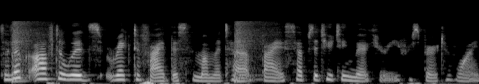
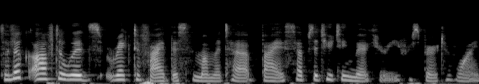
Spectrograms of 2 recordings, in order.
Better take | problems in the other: second | background sound (Snare drum); 15 dB below the speech

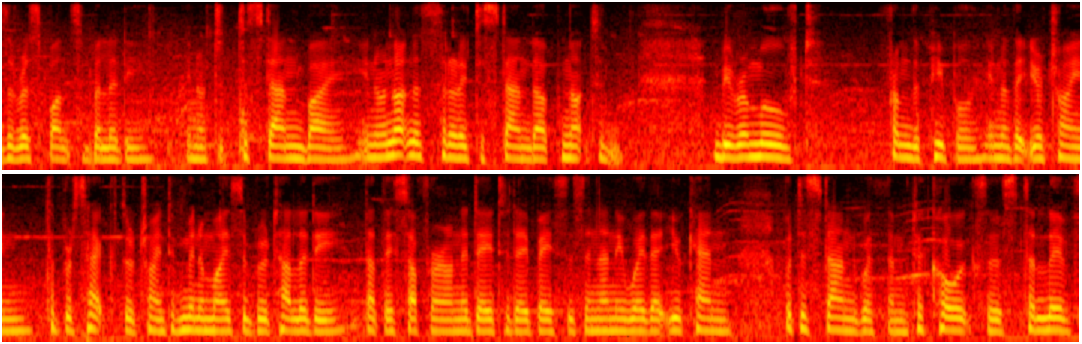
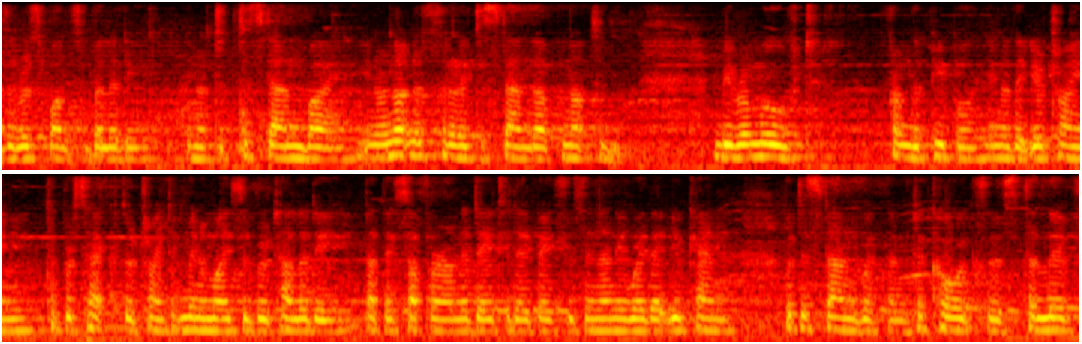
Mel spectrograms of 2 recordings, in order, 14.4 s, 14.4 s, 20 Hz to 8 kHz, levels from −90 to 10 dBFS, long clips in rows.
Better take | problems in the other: first | room echo; dies away in 1.2 s

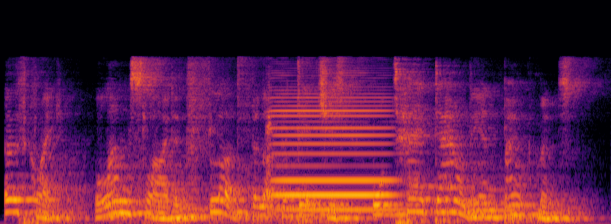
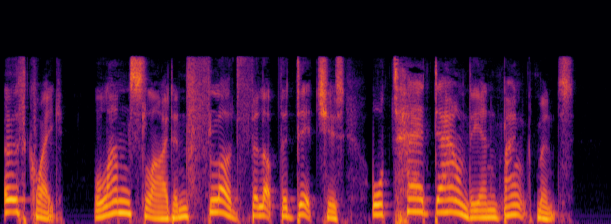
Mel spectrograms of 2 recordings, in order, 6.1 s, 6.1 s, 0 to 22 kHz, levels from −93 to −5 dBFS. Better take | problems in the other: second | background sound (Bowed string instrument); 2 dB above the speech // room echo; dies away in 1.1 s

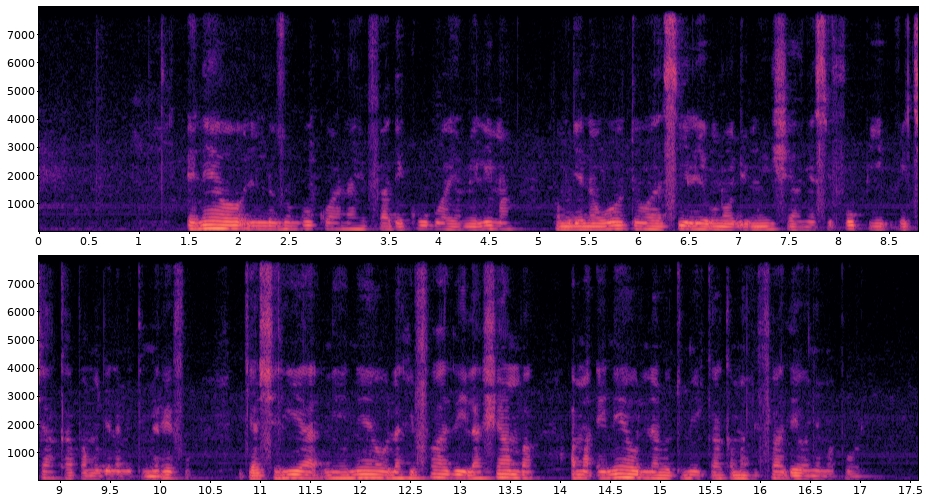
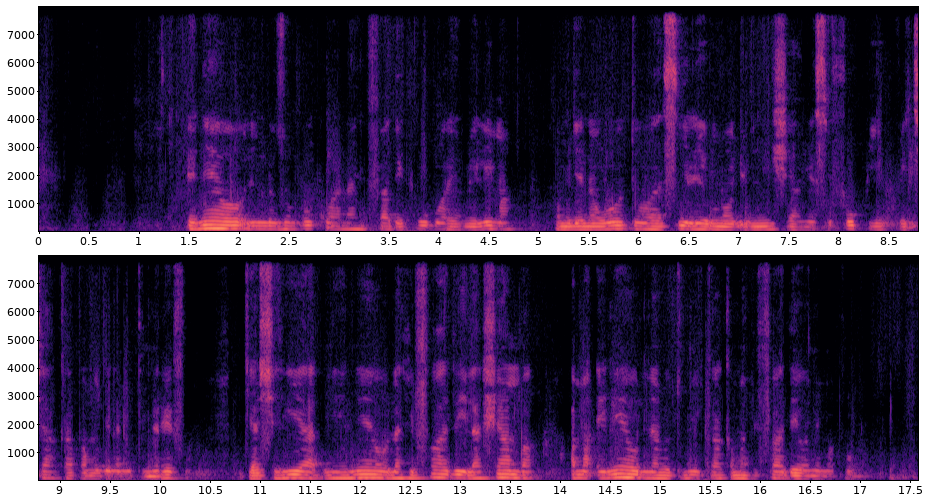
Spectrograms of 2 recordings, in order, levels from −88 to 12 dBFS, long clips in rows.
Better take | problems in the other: first | noise reduction (neural separator model SepFormer DNS4)

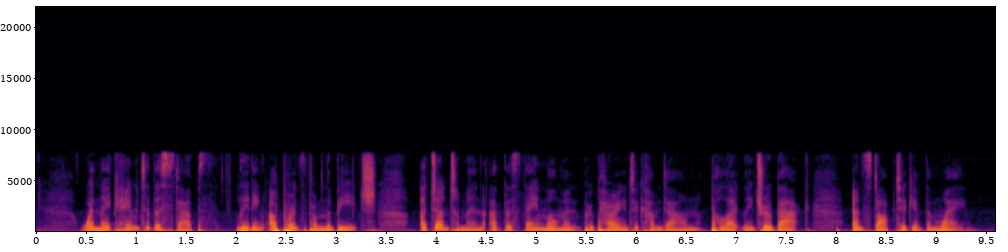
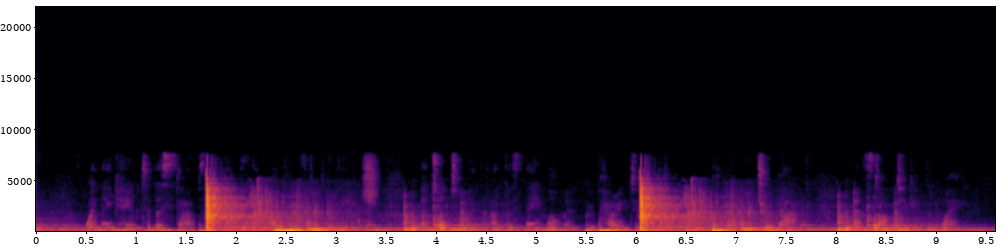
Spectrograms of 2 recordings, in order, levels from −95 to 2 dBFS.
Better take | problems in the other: first | background sound (Wood); 14 dB below the speech // room echo; dies away in 0.2 s

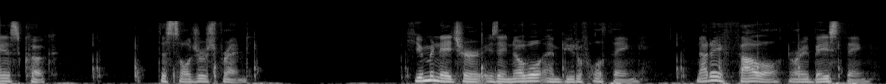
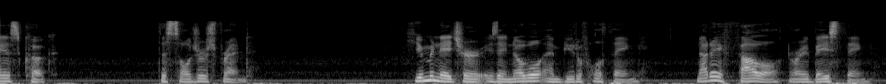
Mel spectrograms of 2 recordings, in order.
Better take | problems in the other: second | noise reduction (neural mask model Resemble Enhance denoiser)

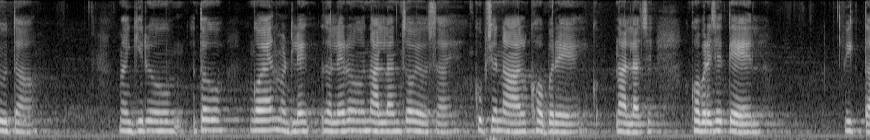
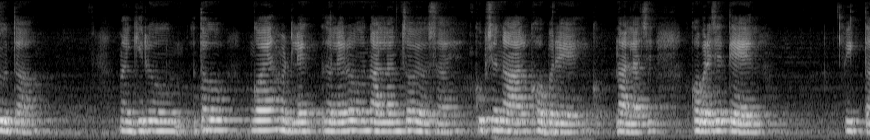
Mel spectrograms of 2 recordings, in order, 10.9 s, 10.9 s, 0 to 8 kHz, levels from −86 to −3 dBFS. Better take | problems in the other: first | room echo; dies away in 1.2 s

